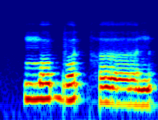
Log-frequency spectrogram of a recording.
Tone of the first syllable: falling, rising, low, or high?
rising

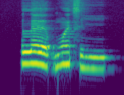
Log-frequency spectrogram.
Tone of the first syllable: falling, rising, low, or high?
falling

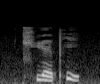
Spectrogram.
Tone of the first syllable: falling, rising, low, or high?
low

